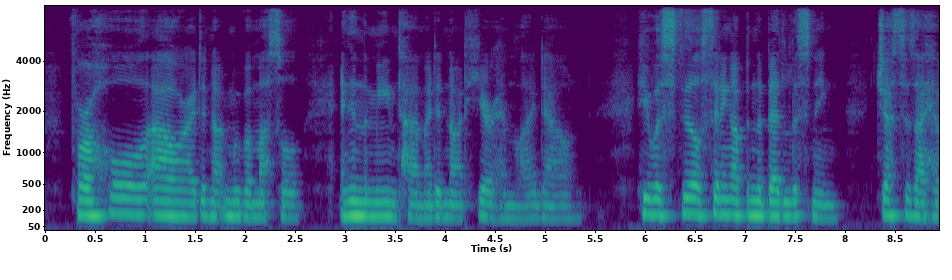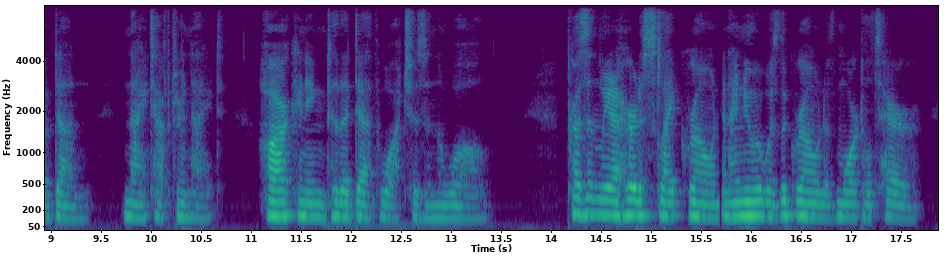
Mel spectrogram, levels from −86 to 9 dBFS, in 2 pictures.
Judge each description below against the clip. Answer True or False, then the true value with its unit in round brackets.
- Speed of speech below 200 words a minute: False (205 wpm)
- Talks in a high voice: False (140 Hz)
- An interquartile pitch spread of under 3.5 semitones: True (2.4 semitones)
